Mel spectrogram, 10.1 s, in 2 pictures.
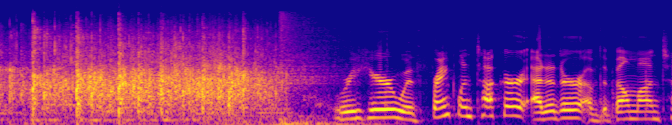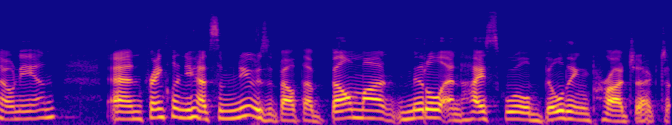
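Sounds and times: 
applause: 0.0 - 2.2
speech: 2.5 - 10.0.

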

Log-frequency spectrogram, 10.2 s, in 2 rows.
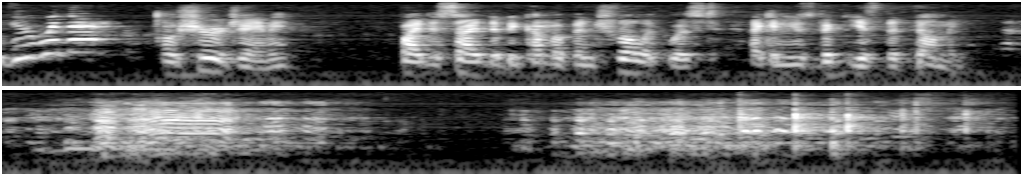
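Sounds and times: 
speech: 0.8 - 6.4
laughter: 5.0 - 7.1, 7.7 - 10.1
hands clapping: 8.6 - 10.1.

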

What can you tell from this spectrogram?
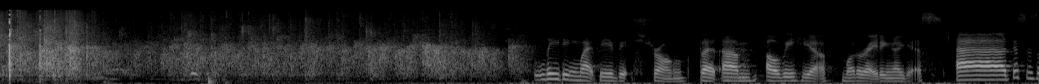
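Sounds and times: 
studio audience applauding to welcome a discussion panel: 0.0 - 5.4
speech: 5.4 - 10.3.

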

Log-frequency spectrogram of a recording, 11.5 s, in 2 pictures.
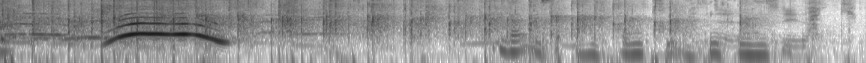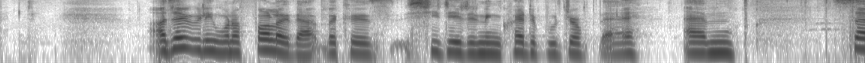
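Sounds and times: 
audience cheering: 0.0 - 4.2
audience applause: 0.0 - 5.1
speech: 3.9 - 5.7, 6.8 - 11.5.

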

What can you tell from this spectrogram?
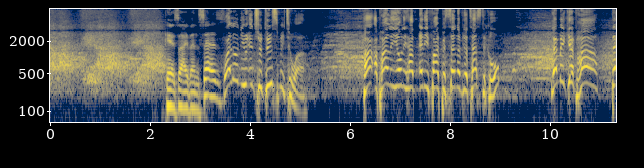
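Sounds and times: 
crowd chanting at a boxing event: 0.0 - 3.5
speech: 2.3 - 5.2, 6.3 - 9.2, 10.0 - 11.3.

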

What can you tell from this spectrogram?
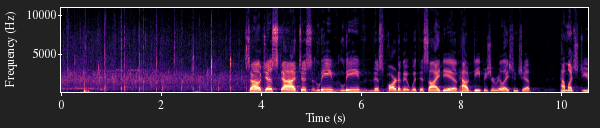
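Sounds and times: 
audience applause: 0.0 - 4.1
speech: 3.7 - 10.5.

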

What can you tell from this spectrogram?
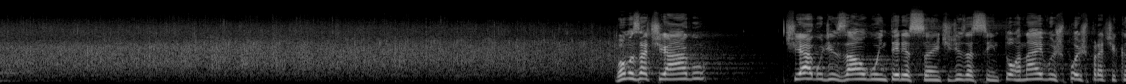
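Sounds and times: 
audience applause: 0.0 - 6.4
speech: 6.2 - 7.2, 7.9 - 11.2.

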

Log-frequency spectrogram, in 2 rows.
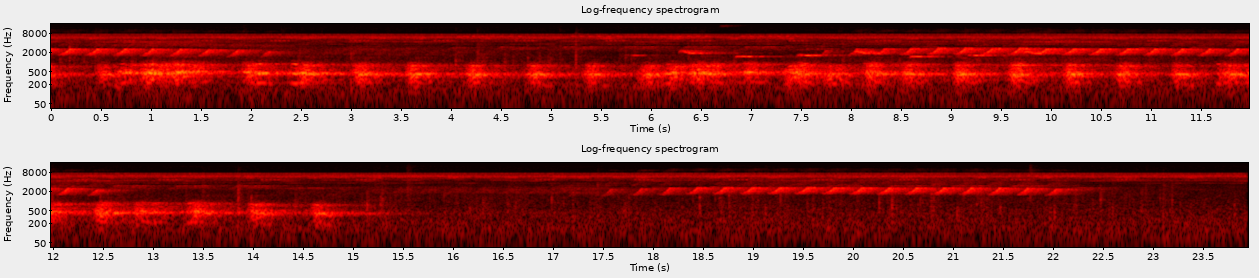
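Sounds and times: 
insects buzzing: 0.0 - 23.9
howler monkey howls: 0.5 - 14.8.

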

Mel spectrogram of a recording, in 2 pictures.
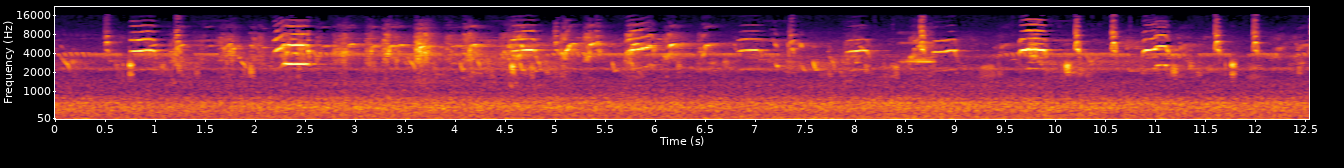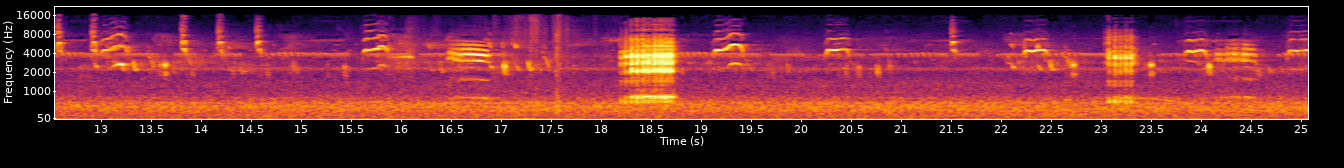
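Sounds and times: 
cricket chorus: 0.0 - 25.0
Glossy Black Cockatoo creaking calls: 18.2 - 18.8, 23.0 - 24.6.

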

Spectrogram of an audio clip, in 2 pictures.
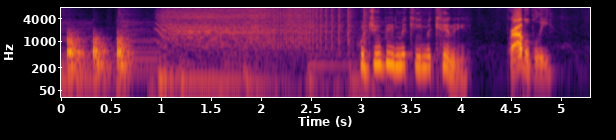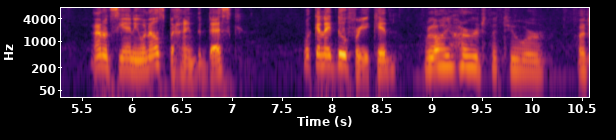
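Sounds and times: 
speech: 0.0 - 0.4, 3.0 - 5.0, 5.6 - 10.5
knocking on a door: 0.0 - 0.8
door creaking open: 0.1 - 3.2.

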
